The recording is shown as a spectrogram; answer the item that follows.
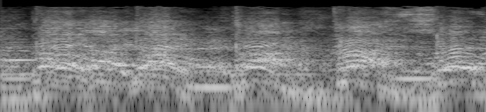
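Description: Men shouting and rapping into handheld microphones over a lively crowd, with music underneath.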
